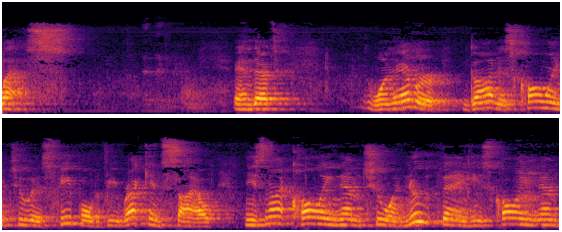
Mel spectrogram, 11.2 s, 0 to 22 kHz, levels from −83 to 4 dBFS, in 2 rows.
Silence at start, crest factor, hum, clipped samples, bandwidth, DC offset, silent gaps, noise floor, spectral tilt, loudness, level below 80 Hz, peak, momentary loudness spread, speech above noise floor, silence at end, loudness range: 0 s; 14 dB; none; under 0.1%; 11 kHz; under 0.1%; none; -46 dBFS; -5.5 dB/octave; -15 LUFS; -66 dBFS; 0 dBFS; 10 LU; 32 dB; 0 s; 5 LU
